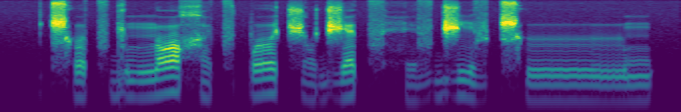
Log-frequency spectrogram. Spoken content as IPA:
ʈ͡ʂʰ ɤ t͡s ɡʲ ɯ m n ɔ χ ɛ̤ t͡s p ɤ t͡ʃ ɔ̤ d͡ʒ ɛ t͡s h e̤ z d͡ʒ i z ʈ͡ʂʰ ɯː m

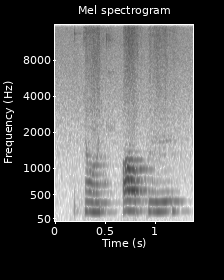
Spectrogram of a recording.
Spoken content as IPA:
t õ t͡ʃʼ ɔ p ɨ

